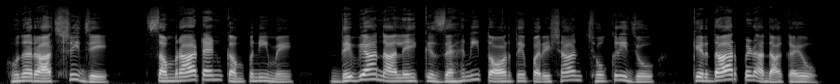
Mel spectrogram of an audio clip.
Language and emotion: Sindhi, neutral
